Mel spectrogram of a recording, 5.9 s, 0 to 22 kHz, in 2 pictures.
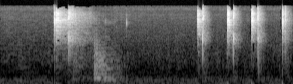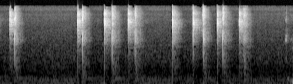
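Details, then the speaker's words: Generic Ideo 50cc two-stroke scooter starter solenoid bench-tested on the 12 V motorcycle battery: sharp crisp clicks in quick bursts each time power is applied; coil and contacts working, no fault found. "Hãy xem cuộn dây có kêu tách khi được cấp điện không."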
